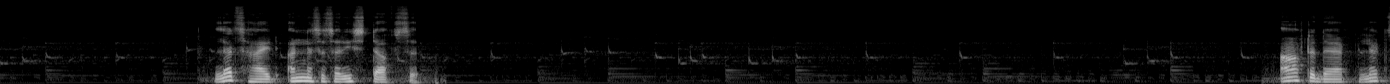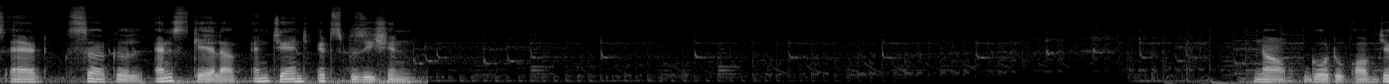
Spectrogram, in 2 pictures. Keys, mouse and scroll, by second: 2.2 click, 2.4 click, 2.8 click, 3.0 click, 3.6 click, 3.9 click, 5.4 click, 5.7 middle drag, 5.8-6.5 scroll down 8, 6.5-8.0 typing, 6.7 click, 6.9 click, 7.2 click, 7.4 click, 7.7 click, 7.9 click, 8.3 scroll up 3, 8.5-10.3 shift+middle drag, 10.5 drag, 11.4 shift+a, 12.4-14.4 drag, 19.0 s, 19.7 KP_7, 20.0-20.3 scroll down 2, 20.3 s, 21.1-21.8 middle drag, 21.8 KP_1, 22.4 click, 24.6 s, 25.5-26.3 middle drag.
